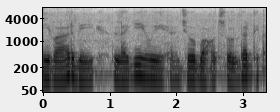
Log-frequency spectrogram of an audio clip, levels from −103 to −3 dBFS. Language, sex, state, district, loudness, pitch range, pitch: Hindi, male, Chandigarh, Chandigarh, -17 LUFS, 100-115 Hz, 100 Hz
